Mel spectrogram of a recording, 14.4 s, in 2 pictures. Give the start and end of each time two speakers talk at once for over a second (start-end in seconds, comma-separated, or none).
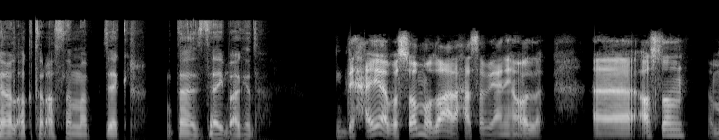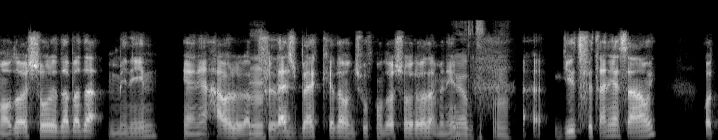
none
